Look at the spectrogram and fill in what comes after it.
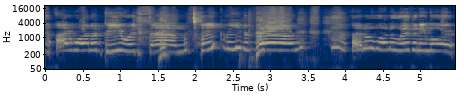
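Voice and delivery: play-acted, drawn-out, very high, slow tearful crying. Narrating a scene where the listener sits defeated in the rubble, weeping. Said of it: "you're like weeping".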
